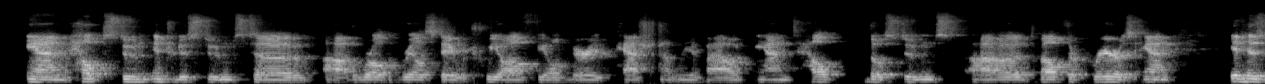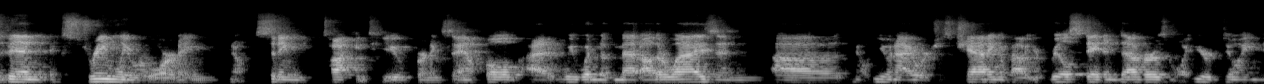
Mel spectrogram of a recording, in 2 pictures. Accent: American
